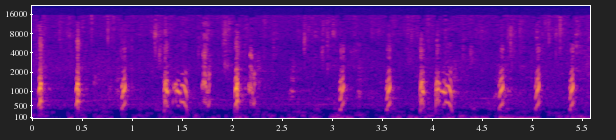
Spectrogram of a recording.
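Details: Quieter chukar partridge calling, with spaced, clipped clucking notes about every half second over a low background rumble.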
